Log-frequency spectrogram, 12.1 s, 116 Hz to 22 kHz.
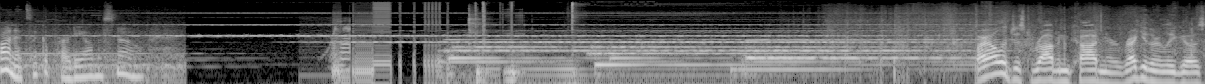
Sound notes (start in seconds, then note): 3.0 distorted buzzing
